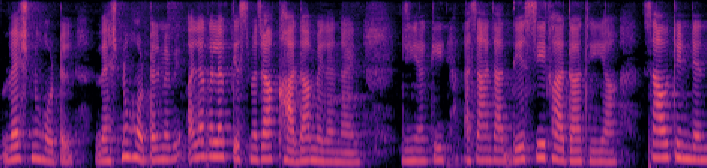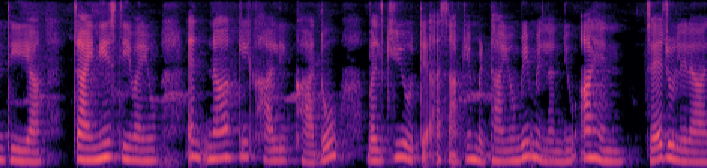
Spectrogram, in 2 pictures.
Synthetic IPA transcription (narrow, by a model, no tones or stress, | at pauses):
ʋɛːʃnuːɦoːʈəl | ʋɛːʃnuɦoːʈəlmẽbɪʔɐləɡɐləɡ̚kɪsməd͡ʑaːkʰaːd̪amɪlənaːɦɪnɪ̆ | d͡ʑiːə̃kiɐsãd͡ʑad̪eːsikʰaːd̪at̪ʰijaː | saːʊt̪ʰɪ̃ɳɖijənt̪ʰijaː | t͡ɕaːɪniːzt̪ʰiʋɐijũɛ̃ːnɐkixʰaːlikʰaːd̪obɐlkiɦʊt̪ḛʔɐ̰sã̰kʰeːmɪʈʰaːijũbɪmɪlə̃nd̪ijũʔaːɦɪnɪ̆ | d͡ʑɐd͡ʑulelaːl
